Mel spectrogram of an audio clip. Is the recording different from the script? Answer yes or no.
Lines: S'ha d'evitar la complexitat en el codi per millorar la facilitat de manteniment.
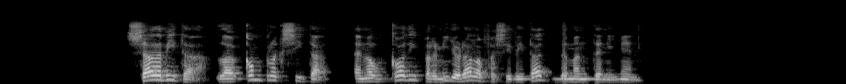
no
